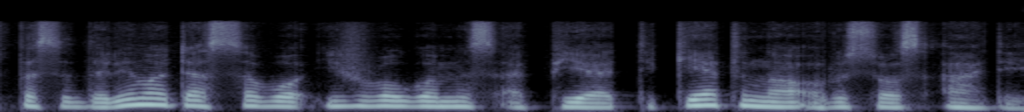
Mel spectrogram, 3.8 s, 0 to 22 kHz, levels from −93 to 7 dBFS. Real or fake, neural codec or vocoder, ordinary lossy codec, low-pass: fake; codec, 24 kHz, 0.5 kbps, DualCodec; AAC, 64 kbps; 10.8 kHz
